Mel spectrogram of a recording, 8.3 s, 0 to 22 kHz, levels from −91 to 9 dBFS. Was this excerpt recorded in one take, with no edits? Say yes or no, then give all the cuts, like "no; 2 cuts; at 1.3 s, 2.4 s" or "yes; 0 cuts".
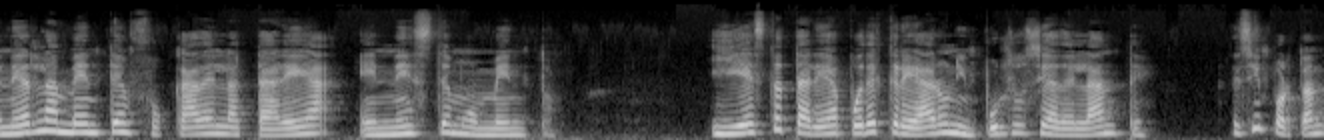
yes; 0 cuts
